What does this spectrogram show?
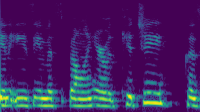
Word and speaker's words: Kitschy: There can be an easy misspelling here with Kitschy because you don't really pronounce the S in Kit.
